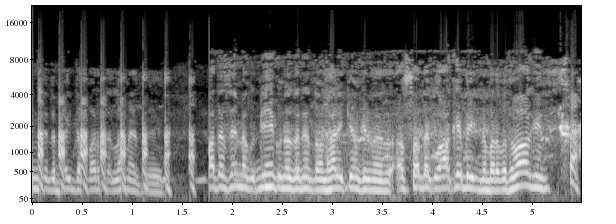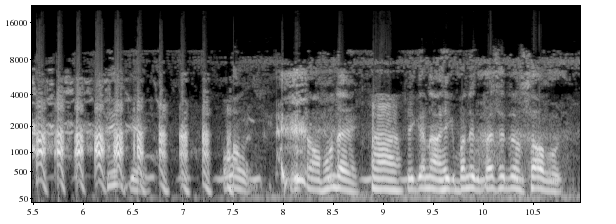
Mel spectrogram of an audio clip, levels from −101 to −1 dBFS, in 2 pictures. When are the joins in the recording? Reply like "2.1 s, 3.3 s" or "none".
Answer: 1.8 s, 7.5 s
